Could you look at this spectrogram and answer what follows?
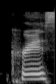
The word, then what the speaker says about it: Kris: There's actually one with my name on it, Chris, spelled the same way I spell it, K-R-I-S.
